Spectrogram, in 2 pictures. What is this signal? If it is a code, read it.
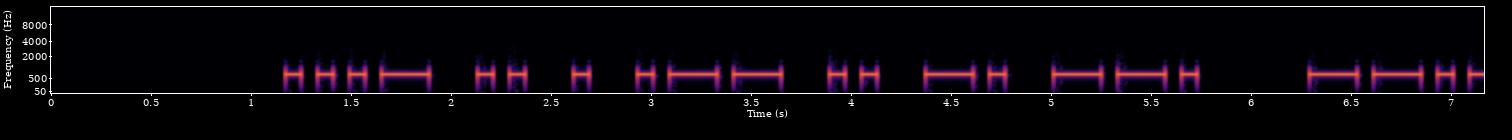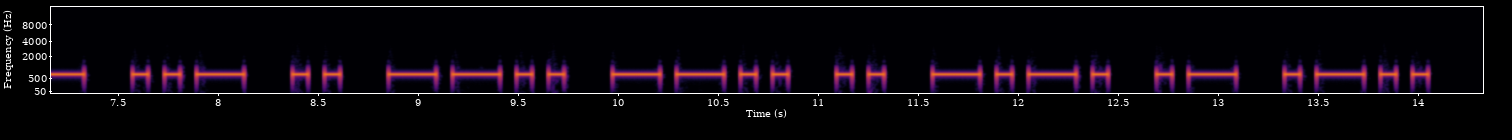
Morse code, heard as a keyed tone, about 15 wpm, 700 Hz. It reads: VIEWING QUIZZICAL
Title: Pangram Challenge v2 - 15wpm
